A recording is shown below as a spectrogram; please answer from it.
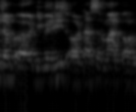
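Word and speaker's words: Tschermak: उसके बाद 90s में 1900 में 3 साइंटिस्ट आए, ह्यूगो डिवेरिज, कैरेंस एंड टैसरमार्क या सेरमार्क कहा जाता है, टी साइलेंट।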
